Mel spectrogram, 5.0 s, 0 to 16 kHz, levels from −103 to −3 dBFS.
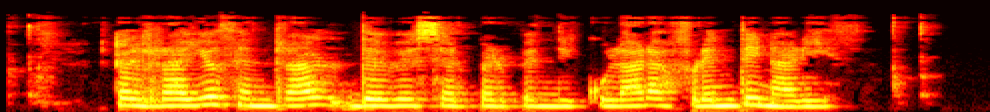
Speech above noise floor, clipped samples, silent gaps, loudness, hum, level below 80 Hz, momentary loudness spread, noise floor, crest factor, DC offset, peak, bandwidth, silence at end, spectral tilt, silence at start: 24 dB; under 0.1%; none; -17 LUFS; none; -58 dBFS; 17 LU; -41 dBFS; 14 dB; under 0.1%; -4 dBFS; 9.4 kHz; 0.3 s; -4.5 dB/octave; 0.15 s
